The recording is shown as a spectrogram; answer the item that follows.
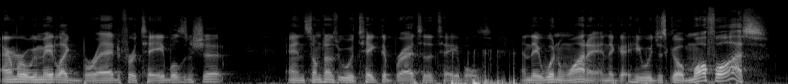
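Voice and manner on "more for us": put-on speaking with Bahamian accent. Retelling a restaurant coworker's line about unwanted bread: imitating a Bahamian coworker's voice. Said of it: "Is that what he sounded like?".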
